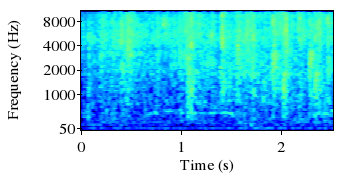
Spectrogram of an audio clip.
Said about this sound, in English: Then give the Lord a clap offering.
